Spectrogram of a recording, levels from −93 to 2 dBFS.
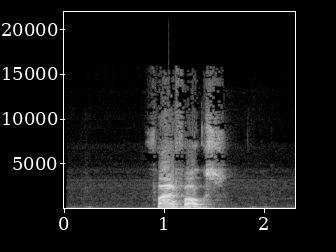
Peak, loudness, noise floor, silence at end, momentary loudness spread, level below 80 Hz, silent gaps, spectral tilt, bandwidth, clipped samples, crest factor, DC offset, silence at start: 0 dBFS; -13 LUFS; -51 dBFS; 0.7 s; 9 LU; -46 dBFS; none; -3.5 dB/octave; 16 kHz; under 0.1%; 16 dB; under 0.1%; 0.85 s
